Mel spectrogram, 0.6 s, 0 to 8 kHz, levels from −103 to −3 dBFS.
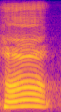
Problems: background sounds at intervals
